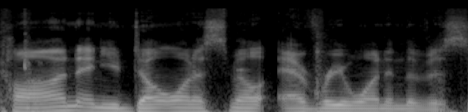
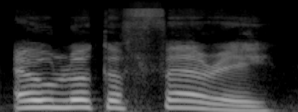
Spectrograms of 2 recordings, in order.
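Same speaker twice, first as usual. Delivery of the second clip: high, slow mock pseudo-British voice; pseudo-British accent; 13 semitones higher than usual. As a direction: imitate her pseudo-British South African accent. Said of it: "pseudo-British South African accent".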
